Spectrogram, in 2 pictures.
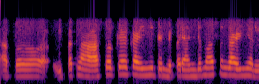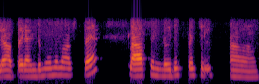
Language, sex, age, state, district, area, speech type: Malayalam, female, 30-45, Kerala, Wayanad, rural, conversation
